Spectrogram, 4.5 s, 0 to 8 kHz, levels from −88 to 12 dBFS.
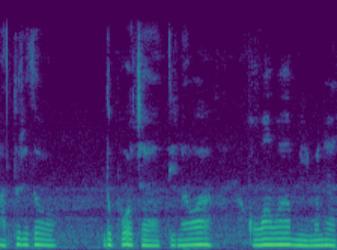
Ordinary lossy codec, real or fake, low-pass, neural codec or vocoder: AAC, 48 kbps; real; 7.2 kHz; none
